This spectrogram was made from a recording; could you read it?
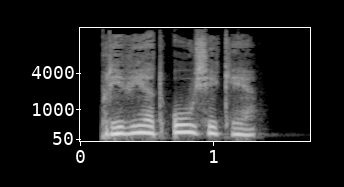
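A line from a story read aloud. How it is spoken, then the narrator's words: Whisper. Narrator (Russian): прошептала я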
